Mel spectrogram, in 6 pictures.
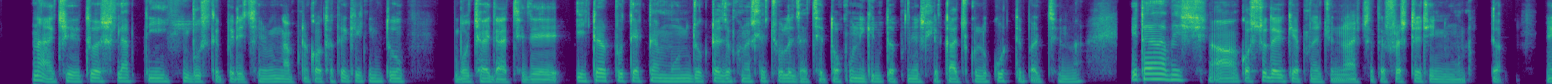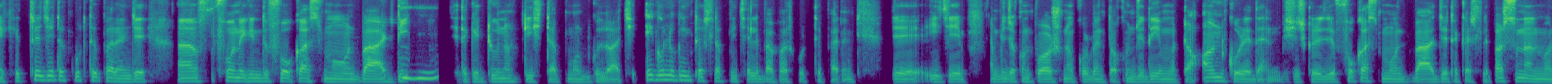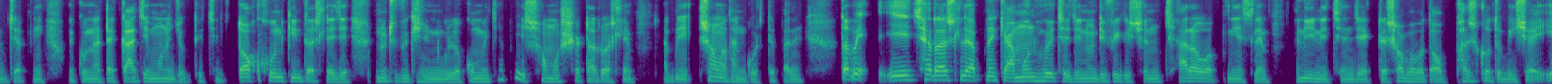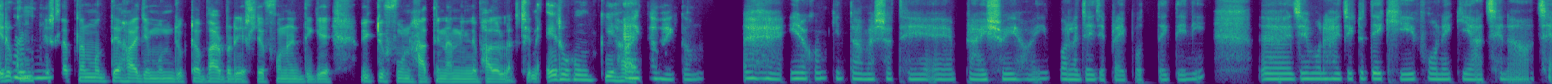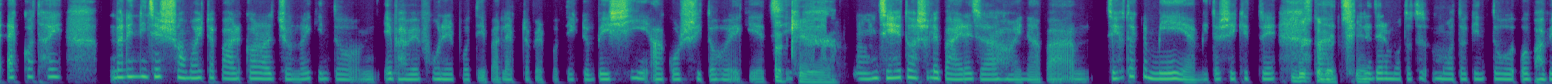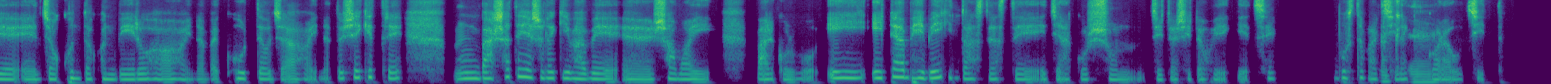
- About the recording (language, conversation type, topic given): Bengali, advice, সোশ্যাল মিডিয়ার ব্যবহার সীমিত করে আমি কীভাবে মনোযোগ ফিরিয়ে আনতে পারি?
- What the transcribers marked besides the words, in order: horn; in English: "ফ্রাস্ট্রেটিং"; in English: "ফোকাস মোড"; in English: "ডু নট ডিস্টার্ব মোড"; in English: "ফোকাস মোড"; in English: "পার্সোনাল মোড"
